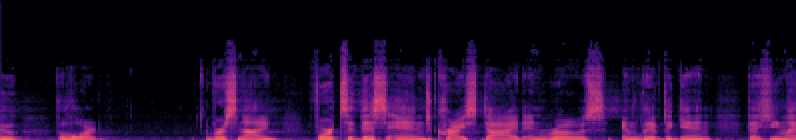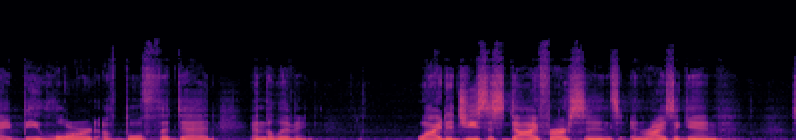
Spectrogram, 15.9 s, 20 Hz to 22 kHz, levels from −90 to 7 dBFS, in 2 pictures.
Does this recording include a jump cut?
no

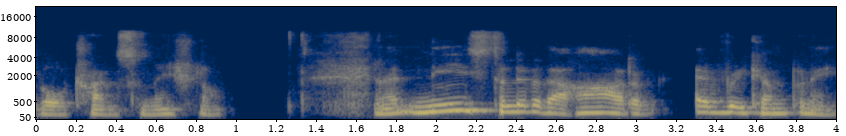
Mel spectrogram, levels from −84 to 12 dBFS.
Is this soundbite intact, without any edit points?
no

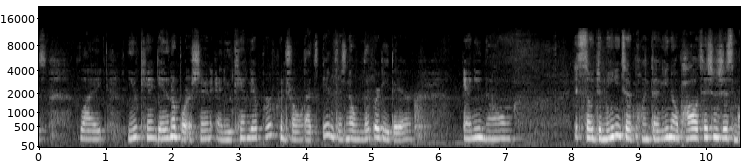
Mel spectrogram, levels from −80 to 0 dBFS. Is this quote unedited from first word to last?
no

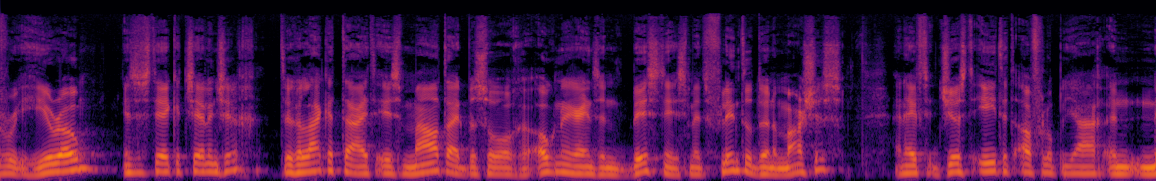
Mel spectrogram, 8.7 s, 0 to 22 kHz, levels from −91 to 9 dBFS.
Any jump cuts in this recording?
yes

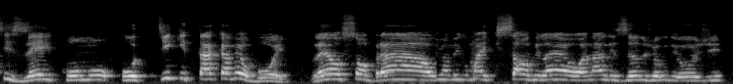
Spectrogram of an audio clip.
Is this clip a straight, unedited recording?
no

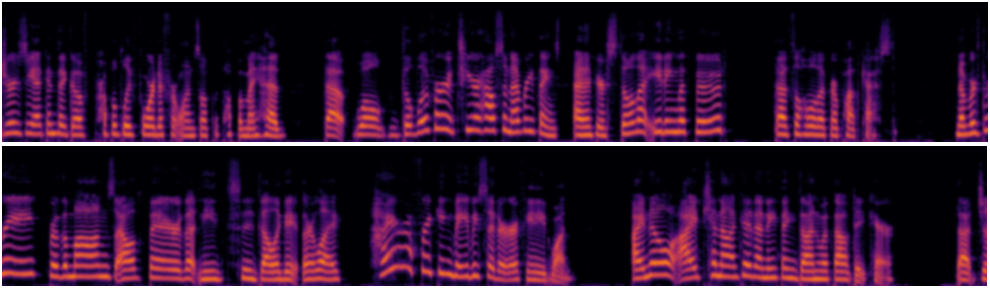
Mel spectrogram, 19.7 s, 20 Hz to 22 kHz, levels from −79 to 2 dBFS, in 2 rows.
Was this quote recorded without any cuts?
no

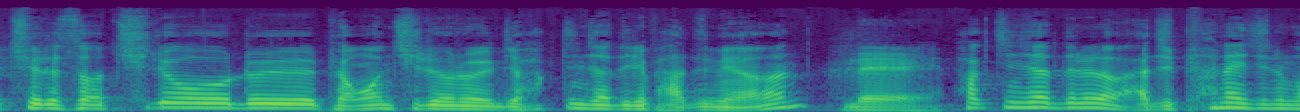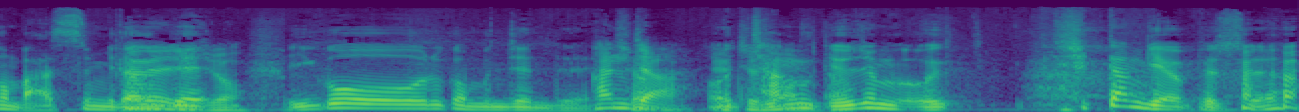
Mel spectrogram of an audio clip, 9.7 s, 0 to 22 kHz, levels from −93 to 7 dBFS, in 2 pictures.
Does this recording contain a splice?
yes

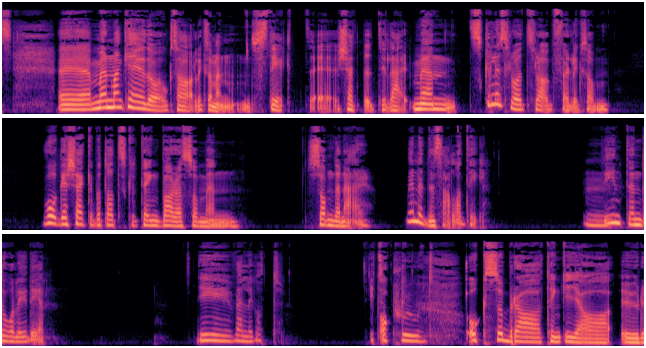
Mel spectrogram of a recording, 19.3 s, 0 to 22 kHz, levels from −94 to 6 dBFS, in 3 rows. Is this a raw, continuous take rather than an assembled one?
yes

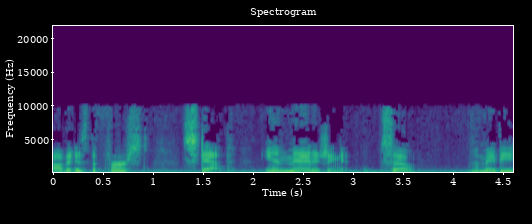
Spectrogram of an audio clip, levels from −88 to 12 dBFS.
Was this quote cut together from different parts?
no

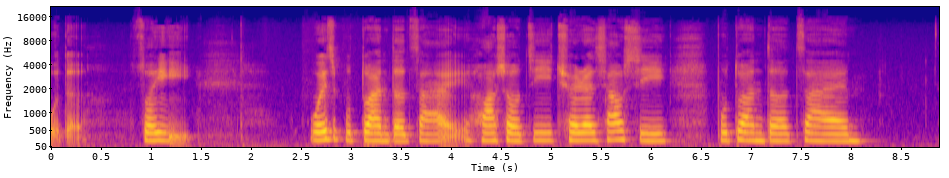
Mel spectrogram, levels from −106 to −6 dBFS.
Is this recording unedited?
no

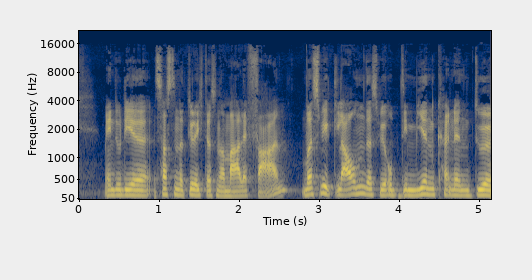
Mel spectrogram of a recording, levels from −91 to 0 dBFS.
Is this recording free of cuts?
no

